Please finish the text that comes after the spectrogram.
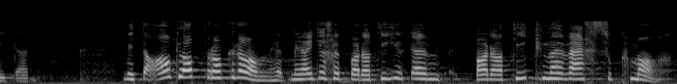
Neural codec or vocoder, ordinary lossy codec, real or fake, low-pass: codec, 16 kHz, 4 kbps, FreqCodec, larger model; none; fake; none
